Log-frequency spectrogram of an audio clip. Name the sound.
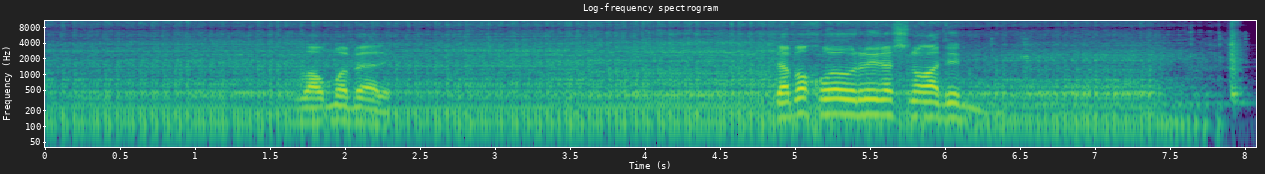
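Yamaha Aerox scooter engine running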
